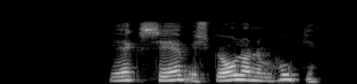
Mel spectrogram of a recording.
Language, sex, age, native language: Icelandic, female, 60-69, Icelandic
